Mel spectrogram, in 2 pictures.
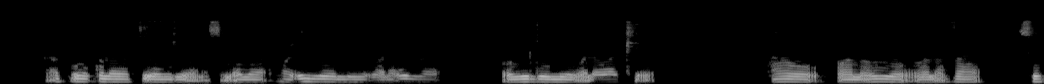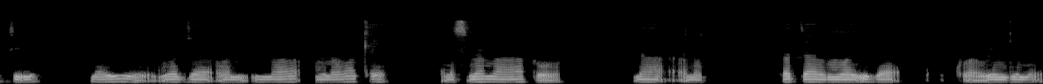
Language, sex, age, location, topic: Swahili, male, 18-24, Wajir, government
